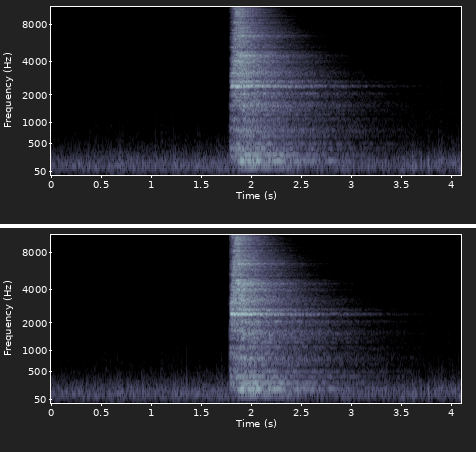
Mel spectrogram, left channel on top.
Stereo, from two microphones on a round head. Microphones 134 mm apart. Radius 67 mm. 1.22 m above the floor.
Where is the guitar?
50° right (ahead or behind), 0.9 m.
